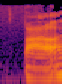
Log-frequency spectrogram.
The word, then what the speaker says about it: tự: tợ hay tự cũng được, chúng ta hay đọc là tự.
